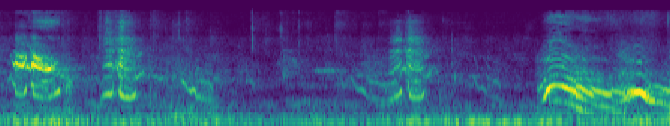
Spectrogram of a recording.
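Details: Partridge pair and a female decoy in breeding excitement give harsh, looping, chattering calls in three quick bursts, mid to high in pitch, over a steady low background hum.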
